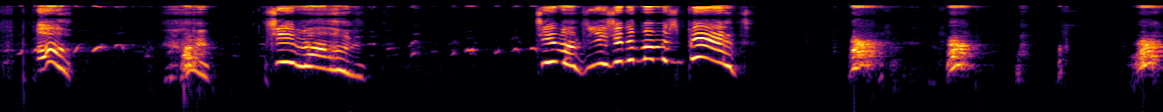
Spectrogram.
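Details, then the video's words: Kuvasz dog howling indoors in response to a wolf howl played on a computer; wavering, sliding howls and yelps with harmonics, rising and falling in bursts, mixed with voices. "My Kuvasz meets howling wolf on the pc"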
